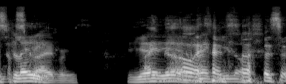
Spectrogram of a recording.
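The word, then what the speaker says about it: Reguilón: Yeah, if we're saying like nobody's gonna keep a clean sheet, then Reguilon, that the U is silent, by the way. Pretend the U doesn't exist.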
